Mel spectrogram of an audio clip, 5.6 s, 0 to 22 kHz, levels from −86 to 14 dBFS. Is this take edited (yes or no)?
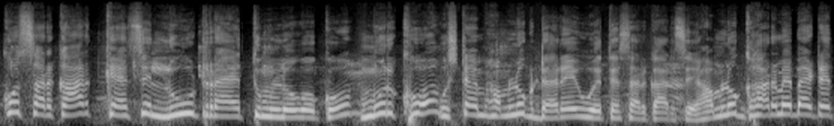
yes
